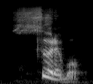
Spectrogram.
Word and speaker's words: suitable: En inglés, cuando tenemos una palabra como fruits que tiene una U y una I, esa U y esa I se pronuncian como una, bueno, se pronuncia solamente la U.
